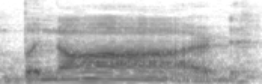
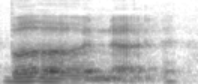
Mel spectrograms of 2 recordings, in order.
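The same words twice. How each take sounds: First: The stress is on the second syllable. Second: The stress is on the first syllable. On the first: "In American pronunciation, where you stress the second syllable of my name" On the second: "in the U K pronunciation, you will stress the first syllable"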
